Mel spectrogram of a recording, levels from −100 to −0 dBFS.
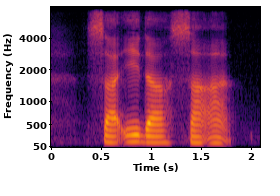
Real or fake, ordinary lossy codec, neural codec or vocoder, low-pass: fake; none; codec, 16 kHz, 0.9 kbps, LongCat-Audio-Codec; 7.2 kHz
